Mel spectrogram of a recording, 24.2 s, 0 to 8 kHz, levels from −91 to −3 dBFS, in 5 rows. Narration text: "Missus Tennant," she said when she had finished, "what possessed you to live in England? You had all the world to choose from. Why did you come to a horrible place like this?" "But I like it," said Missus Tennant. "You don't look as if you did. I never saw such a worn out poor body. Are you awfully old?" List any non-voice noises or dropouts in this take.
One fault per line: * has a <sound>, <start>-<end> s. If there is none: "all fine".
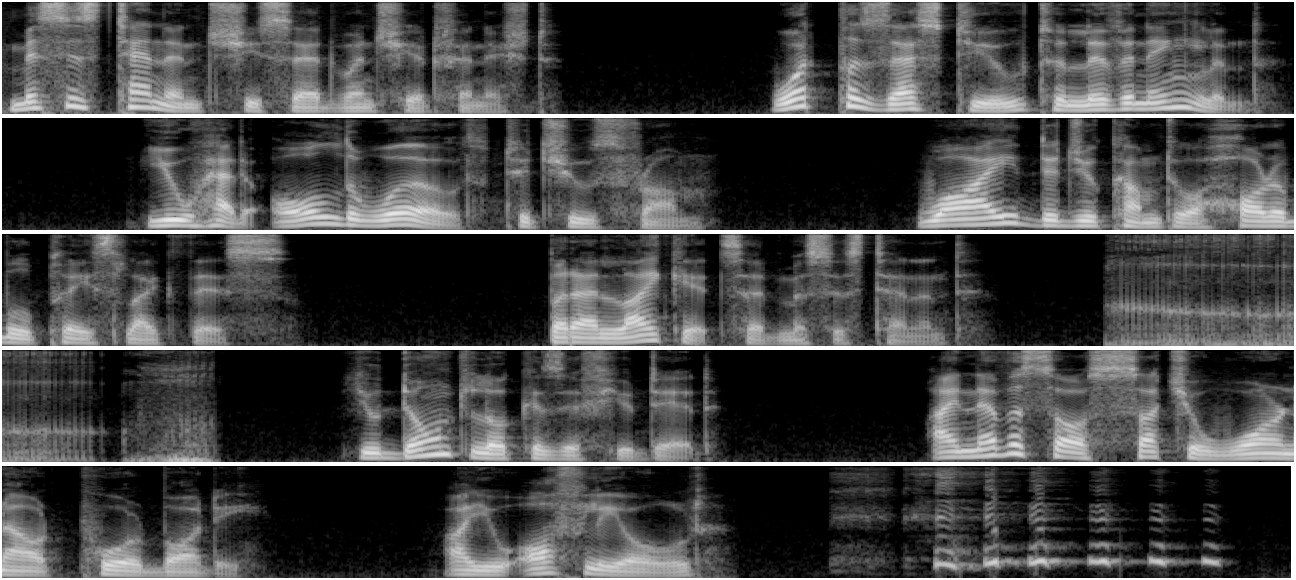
* has a breath, 13.8-15.4 s
* has a laugh, 22.5-24.0 s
